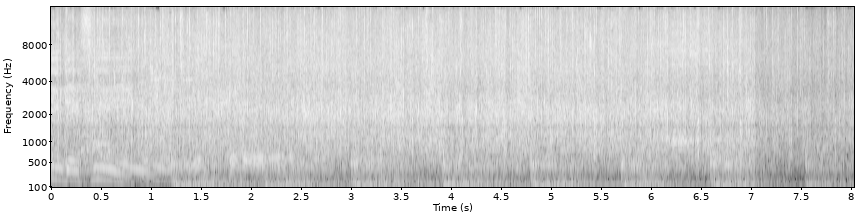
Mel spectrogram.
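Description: A crowd applauds and cheers loudly in a large hall.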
